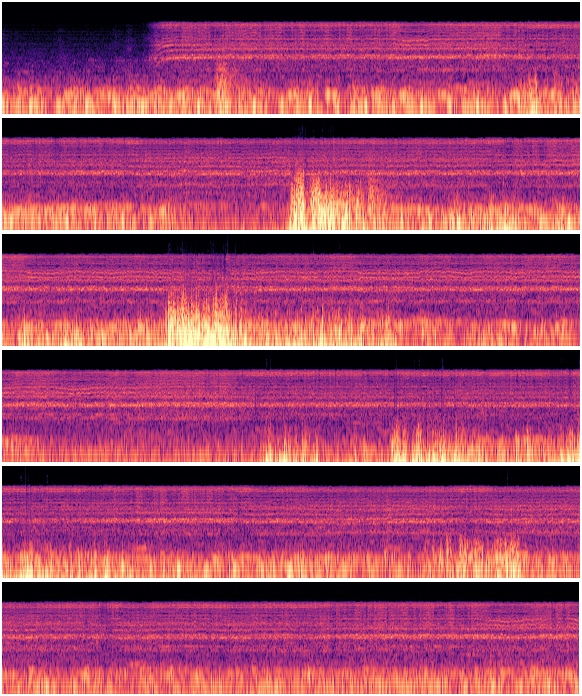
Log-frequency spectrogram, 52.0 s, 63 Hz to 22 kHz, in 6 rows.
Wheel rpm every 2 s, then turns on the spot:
0, 120, 170, 160, 170, 160, 160, 170, 160, 160, 160, 160, 160, 160, 170, 170, 170, 160, 170, 160, 160, 160, 170, 170, 170, 160.
none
